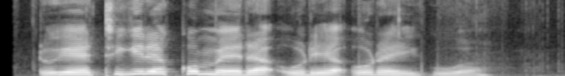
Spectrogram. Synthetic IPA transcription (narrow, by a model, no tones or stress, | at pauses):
doɣɛːtiɣiɾɛkomɛɾaʔoɾeaʔoɾaiɣwa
